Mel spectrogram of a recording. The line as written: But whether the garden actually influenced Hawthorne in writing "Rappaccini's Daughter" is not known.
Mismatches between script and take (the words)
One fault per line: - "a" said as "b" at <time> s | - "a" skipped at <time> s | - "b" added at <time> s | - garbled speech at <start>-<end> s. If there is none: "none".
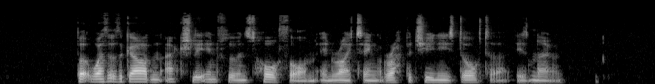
- "not" skipped at 5.3 s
